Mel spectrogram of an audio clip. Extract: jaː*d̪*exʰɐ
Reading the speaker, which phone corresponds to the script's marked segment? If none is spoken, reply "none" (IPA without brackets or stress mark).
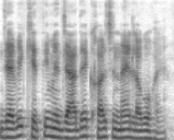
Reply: d̪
